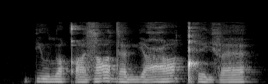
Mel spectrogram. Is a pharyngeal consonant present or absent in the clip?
present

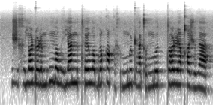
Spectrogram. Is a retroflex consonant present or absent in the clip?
present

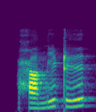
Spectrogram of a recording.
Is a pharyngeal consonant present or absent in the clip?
present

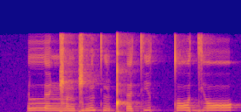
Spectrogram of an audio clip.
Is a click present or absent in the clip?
present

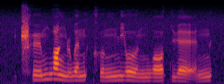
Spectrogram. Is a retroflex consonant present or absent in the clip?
present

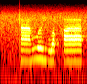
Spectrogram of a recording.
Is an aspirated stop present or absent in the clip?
present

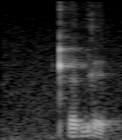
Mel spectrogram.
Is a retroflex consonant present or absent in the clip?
present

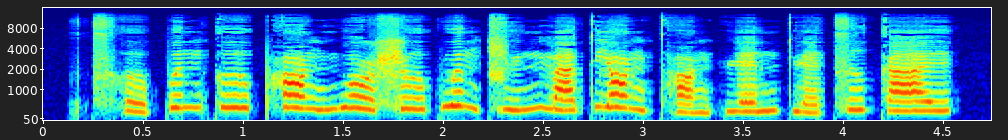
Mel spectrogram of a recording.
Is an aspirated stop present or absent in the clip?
present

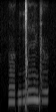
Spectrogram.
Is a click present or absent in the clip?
present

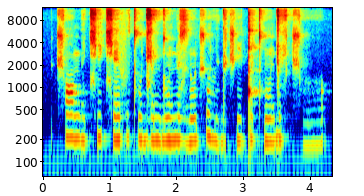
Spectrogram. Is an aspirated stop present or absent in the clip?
present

